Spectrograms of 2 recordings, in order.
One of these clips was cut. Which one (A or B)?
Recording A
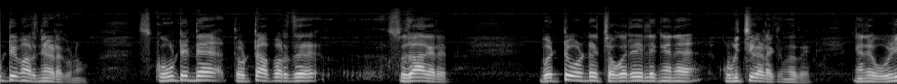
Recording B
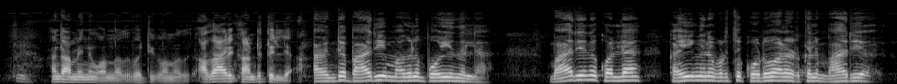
B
